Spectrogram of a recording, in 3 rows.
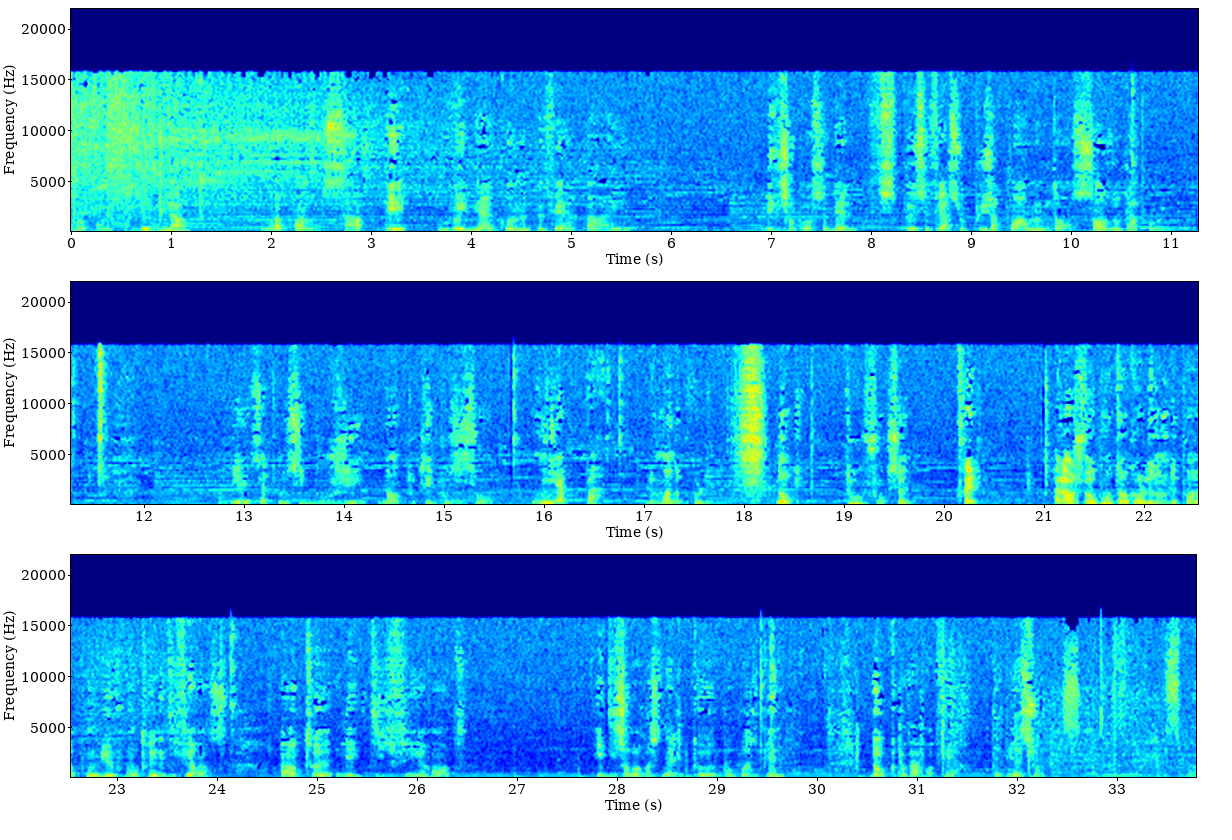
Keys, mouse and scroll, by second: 2.5 click, 11.4-13.1 right drag, 17.6-19.4 middle drag, 24.1 click, 31.9 Tab.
